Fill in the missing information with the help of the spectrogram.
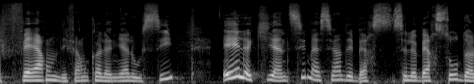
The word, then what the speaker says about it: Chianti: Donc, ça s'écrit Chianti, mais on dit Chianti, qui est une région qui offre un splendide paysage parsemé de vignobles, de forêts de châtaigniers.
